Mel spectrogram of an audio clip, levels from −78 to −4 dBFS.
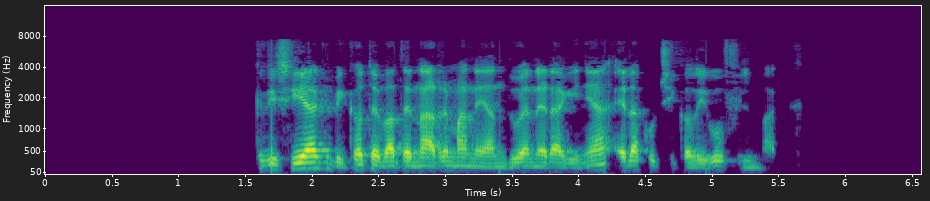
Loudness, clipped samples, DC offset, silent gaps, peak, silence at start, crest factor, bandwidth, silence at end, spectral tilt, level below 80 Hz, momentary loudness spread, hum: -17 LUFS; under 0.1%; under 0.1%; none; 0 dBFS; 1.6 s; 20 dB; 7.8 kHz; 1.1 s; -4.5 dB/octave; -60 dBFS; 14 LU; none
